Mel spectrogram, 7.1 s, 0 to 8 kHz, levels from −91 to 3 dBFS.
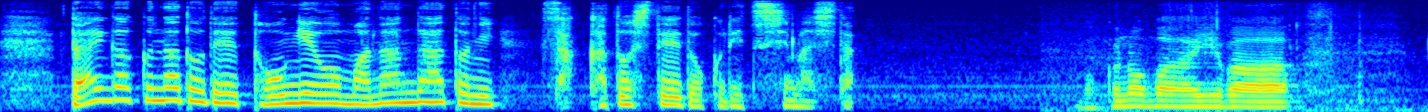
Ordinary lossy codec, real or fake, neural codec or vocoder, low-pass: none; real; none; none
